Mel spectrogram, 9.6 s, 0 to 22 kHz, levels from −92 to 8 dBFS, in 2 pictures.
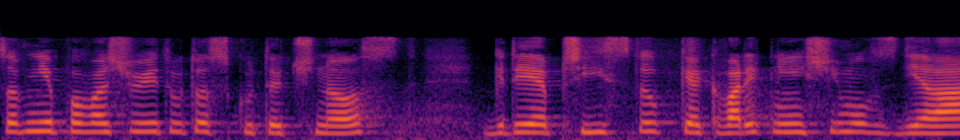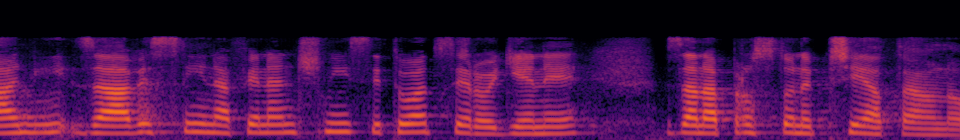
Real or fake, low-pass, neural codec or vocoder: fake; 7.2 kHz; codec, 16 kHz, 1 kbps, X-Codec, WavLM features, trained on Multilingual LibriSpeech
